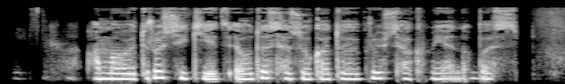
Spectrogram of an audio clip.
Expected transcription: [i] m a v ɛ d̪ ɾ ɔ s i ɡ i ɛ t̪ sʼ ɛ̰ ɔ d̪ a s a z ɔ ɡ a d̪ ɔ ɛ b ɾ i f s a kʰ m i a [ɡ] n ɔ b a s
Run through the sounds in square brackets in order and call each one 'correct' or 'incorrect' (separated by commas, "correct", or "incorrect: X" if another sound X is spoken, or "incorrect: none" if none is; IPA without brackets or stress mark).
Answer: incorrect: a, incorrect: none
